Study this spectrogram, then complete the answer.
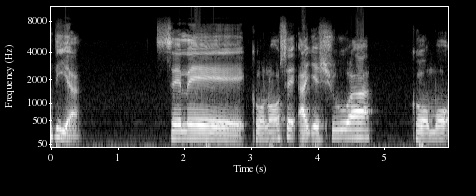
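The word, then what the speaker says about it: ישוע: David Bibin, cristianos gentiles, Yeshua era como se pronunciaba el nombre de Yeshua por los judíos de Galilea en el siglo I.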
